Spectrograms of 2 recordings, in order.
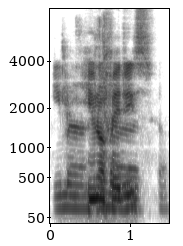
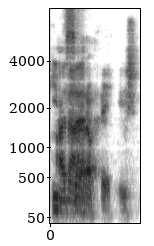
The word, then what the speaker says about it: hematophage: Hemonophages. What are they? Hematophage. You sound like you're saying it too fast. It's like hematophage.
